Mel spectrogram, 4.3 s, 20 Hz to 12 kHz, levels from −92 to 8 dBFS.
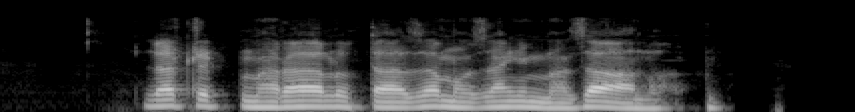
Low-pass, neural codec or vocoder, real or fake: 7.2 kHz; codec, 16 kHz, 2 kbps, FunCodec, trained on LibriTTS, 25 frames a second; fake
